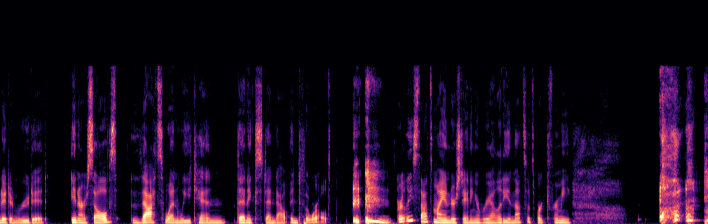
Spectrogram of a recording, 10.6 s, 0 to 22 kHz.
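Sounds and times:
speech: 0.0s - 9.0s, 9.9s - 10.4s
harsh coughing: 5.3s - 5.8s, 9.9s - 10.6s.

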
